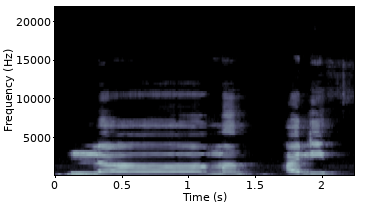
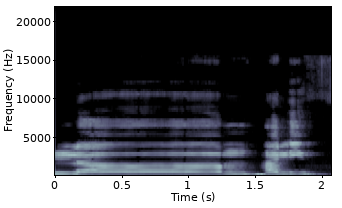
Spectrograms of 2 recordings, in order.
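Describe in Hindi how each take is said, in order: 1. इसे गूंज वाले उछाल (qalqala) के साथ बोला जाता है। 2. इसे बिना गूंज वाले उछाल के, सहजता से बोला जाता है। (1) "ये कलकला महसूस हो जाएगा" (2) "ये तो बिल्कुल ठीक है"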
